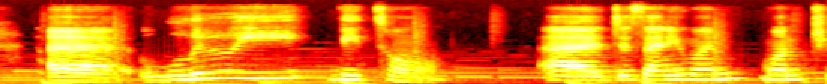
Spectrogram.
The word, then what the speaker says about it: Louis Vuitton: brand is italian so we will go lu we're gonna go really really um very i don't know i like to say it's very european uh but a lot of european accents are different uh but yeah you really want to mimic that that europeanness just think that you are italian think of pasta and you should be able to crack this one uh louis viton uh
